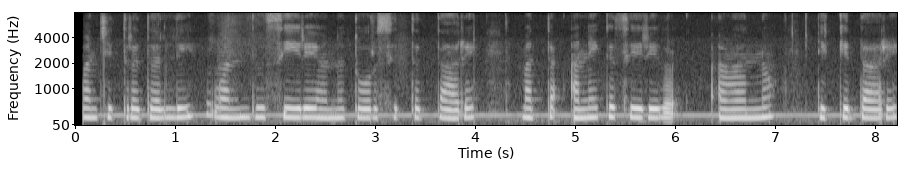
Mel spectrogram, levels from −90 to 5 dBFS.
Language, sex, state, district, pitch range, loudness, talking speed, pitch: Kannada, female, Karnataka, Bidar, 235-270 Hz, -15 LUFS, 65 wpm, 245 Hz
